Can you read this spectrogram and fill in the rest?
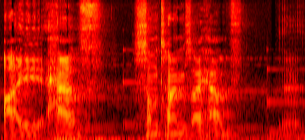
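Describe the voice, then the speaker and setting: Guarded tabletop game heroine, played by a man, halting, very low pitch, forceful edge. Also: soft background music, exaggerated voice. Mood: hesitant. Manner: halting, hesitant. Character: guarded, hesitant tech-savvy woman seeking help.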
